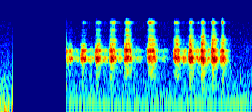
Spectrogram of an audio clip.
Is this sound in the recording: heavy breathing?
yes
